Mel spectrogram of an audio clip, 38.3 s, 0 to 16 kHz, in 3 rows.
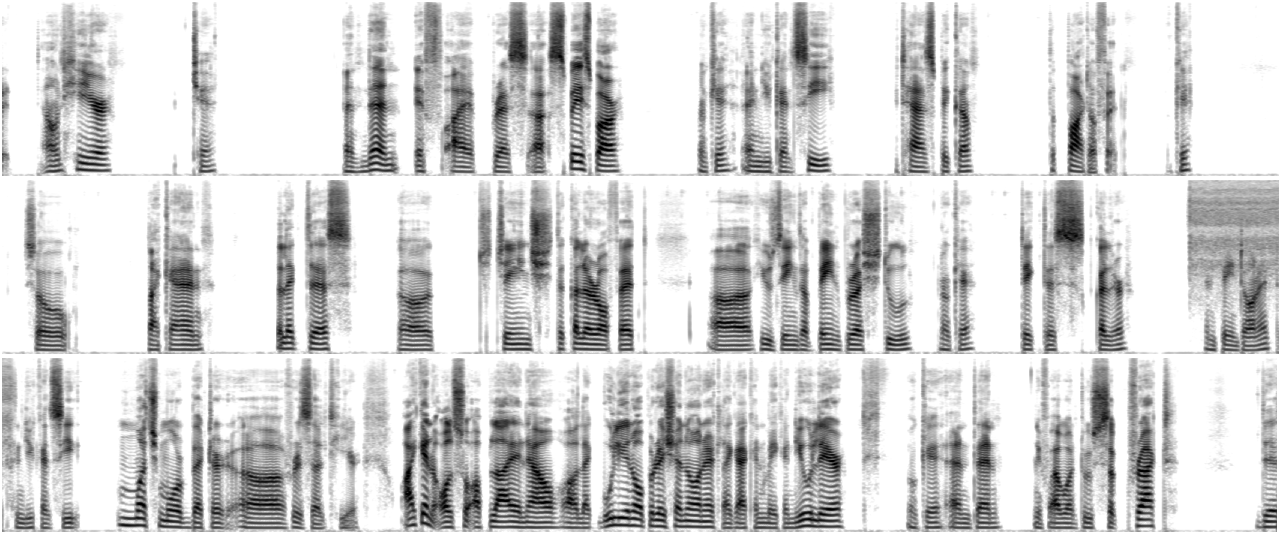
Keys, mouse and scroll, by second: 2.1 alt+right click, 2.2 alt+click, 5.9 space, 7.6 space, 7.7 alt+right click, 8.8 alt+middle click, 9.6 alt+click, 10.1 alt+middle click, 11.1 alt+right click, 15.5 double click, 18.9 double click, 23.2 double click, 25.5 double click, 25.7 alt+right click, 26.8 alt+middle click, 27.3 alt+right click, 28.7 alt+right click, 29.5 alt+click, 30.0 alt+middle click, 30.6 alt+right click, 31.3 alt+middle click.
